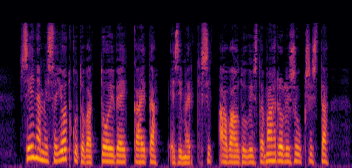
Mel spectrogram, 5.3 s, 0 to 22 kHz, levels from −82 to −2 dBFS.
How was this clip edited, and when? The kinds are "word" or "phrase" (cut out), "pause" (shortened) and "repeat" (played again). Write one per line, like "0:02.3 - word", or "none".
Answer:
0:03.2 - word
